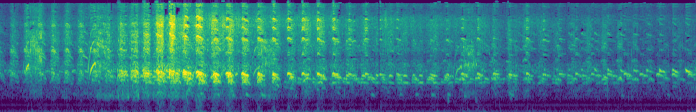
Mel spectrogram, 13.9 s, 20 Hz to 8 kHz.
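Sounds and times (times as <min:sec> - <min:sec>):
mute swan honking: 0:00.0 - 0:13.9.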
